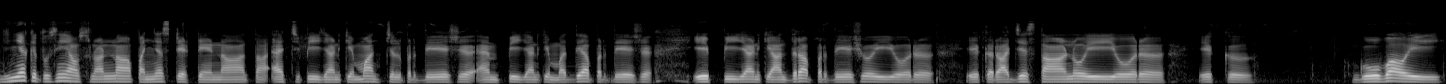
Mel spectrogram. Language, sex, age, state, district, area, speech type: Dogri, male, 30-45, Jammu and Kashmir, Udhampur, rural, spontaneous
